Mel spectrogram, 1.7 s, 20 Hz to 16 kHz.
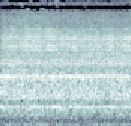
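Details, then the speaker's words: Creality Ender 5 Plus with a MicroSwiss Bowden dual gear extruder, after a MicroSwiss suggestion cured constant screeching: steady, even whirring with no screech; normal quiet extruder operation. "as you can hear the screeching's gone microswiss suggestion worked"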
